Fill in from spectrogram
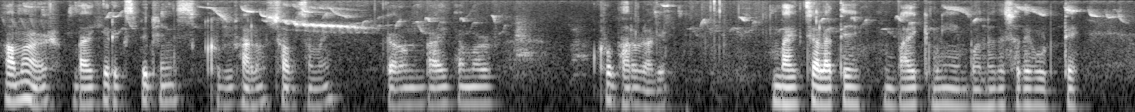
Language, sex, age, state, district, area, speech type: Bengali, male, 18-30, West Bengal, Bankura, urban, spontaneous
